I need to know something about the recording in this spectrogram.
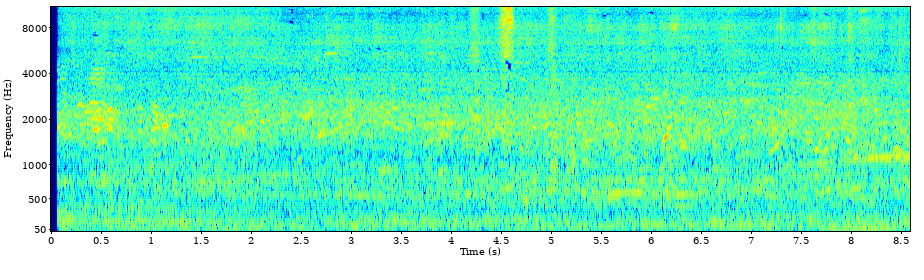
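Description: Indistinct chatter of a crowd of people over a steady low rumble.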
